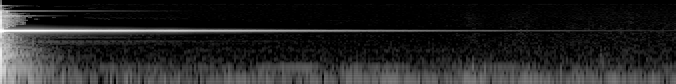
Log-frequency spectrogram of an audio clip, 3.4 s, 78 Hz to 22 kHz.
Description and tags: Samples of the small Glockenspiel I started out on as a child.
Have fun!
Recorded with a Zoom H5 and a Rode NT2000.
Edited in Audacity and ocenaudio.
It's always nice to hear what projects you use these sounds for.
campanelli, Glockenspiel, metal, metallophone, multi-sample, multisample, note, one-shot, percussion, recording, sample, sample-pack, single-note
